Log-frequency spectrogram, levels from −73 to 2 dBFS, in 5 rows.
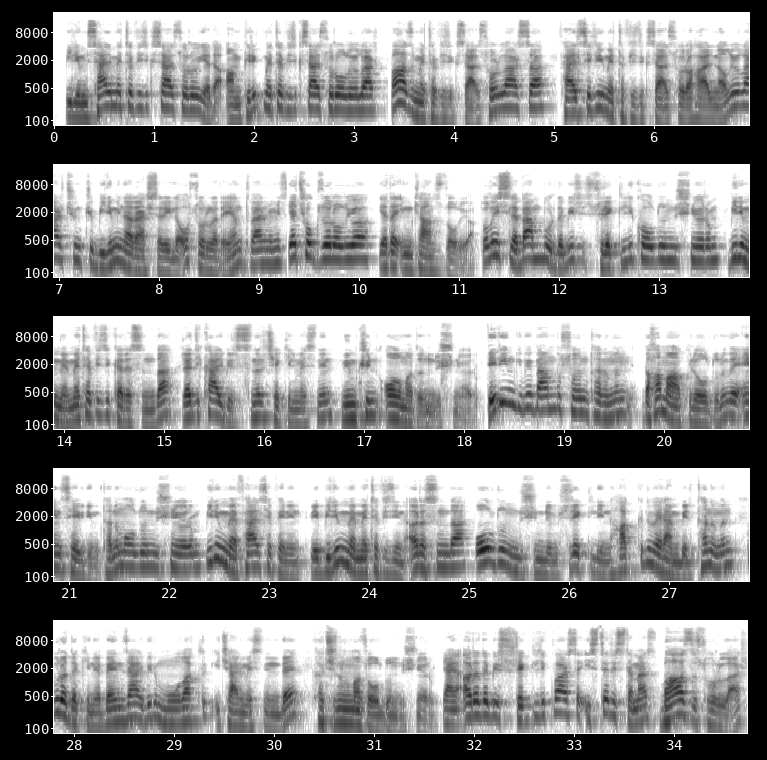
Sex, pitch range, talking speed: male, 125-190 Hz, 170 wpm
